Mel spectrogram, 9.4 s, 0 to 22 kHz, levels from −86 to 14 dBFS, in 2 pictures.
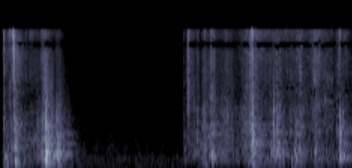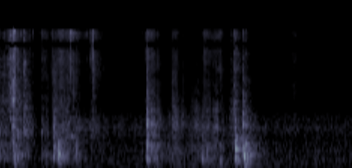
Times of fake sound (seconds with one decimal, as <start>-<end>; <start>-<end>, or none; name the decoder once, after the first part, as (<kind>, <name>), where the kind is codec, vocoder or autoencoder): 0.4-2.0 (vocoder, BigVGAN v2); 2.4-3.1; 5.2-7.7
